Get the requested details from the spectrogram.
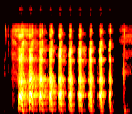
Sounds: Laughter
